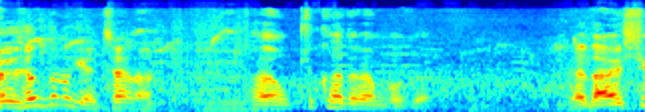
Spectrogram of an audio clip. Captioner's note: wind... Swish, swish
